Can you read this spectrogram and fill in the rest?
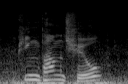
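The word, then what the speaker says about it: Pingpongqiu (乒乓球): Pingpongqiu. – Pingpongqiu, zeg ik dat goed? – Yes, oké. Okay.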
